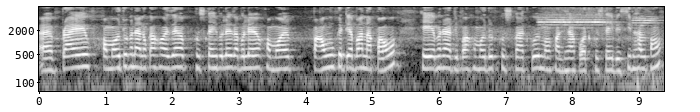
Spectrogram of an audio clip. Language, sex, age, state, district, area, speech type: Assamese, female, 45-60, Assam, Golaghat, urban, spontaneous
